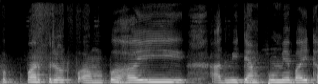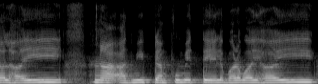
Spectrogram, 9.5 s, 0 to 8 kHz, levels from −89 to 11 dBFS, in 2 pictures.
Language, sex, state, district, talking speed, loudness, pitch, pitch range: Maithili, female, Bihar, Samastipur, 95 wpm, -21 LUFS, 215 Hz, 210-225 Hz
